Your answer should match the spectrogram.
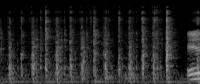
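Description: A deck of tarot cards being shuffled by hand: a rapid run of soft card clicks, about ten a second, that stops shortly before the end.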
